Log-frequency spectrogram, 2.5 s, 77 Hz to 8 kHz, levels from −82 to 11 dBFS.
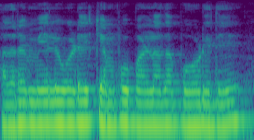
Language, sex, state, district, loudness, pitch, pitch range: Kannada, male, Karnataka, Bidar, -12 LUFS, 135 Hz, 130-135 Hz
